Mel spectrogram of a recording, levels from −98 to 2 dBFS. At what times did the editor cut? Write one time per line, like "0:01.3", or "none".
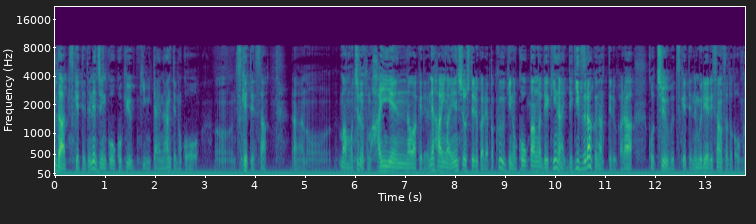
none

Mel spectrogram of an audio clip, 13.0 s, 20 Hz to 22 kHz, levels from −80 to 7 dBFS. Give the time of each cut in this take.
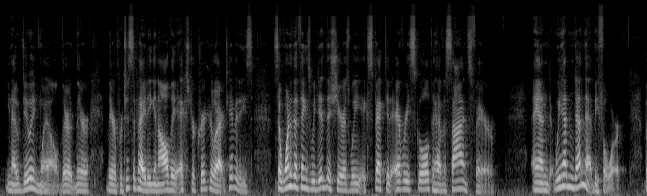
none

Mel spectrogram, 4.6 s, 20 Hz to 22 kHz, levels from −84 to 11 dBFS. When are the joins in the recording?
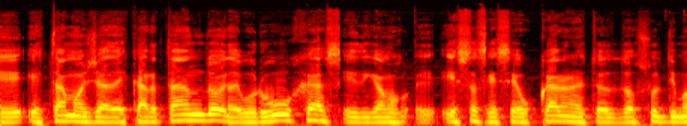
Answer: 0:01.5
0:02.3
0:03.2

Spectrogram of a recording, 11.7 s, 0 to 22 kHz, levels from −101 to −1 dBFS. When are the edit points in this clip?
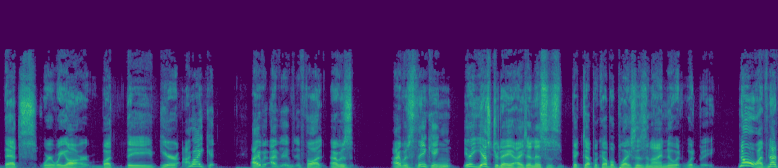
0:02.4
0:02.8
0:03.7
0:04.5
0:04.9
0:05.4
0:06.9
0:07.9

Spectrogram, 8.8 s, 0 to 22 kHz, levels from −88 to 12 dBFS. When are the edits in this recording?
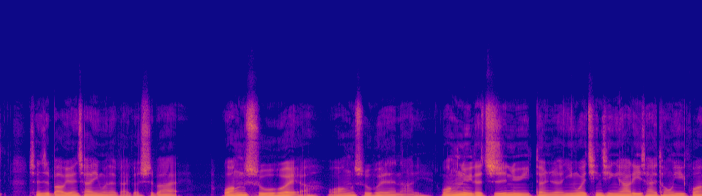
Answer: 0:02.6
0:05.4

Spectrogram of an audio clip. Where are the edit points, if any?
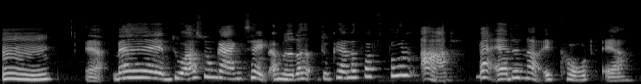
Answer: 0:01.1
0:04.6

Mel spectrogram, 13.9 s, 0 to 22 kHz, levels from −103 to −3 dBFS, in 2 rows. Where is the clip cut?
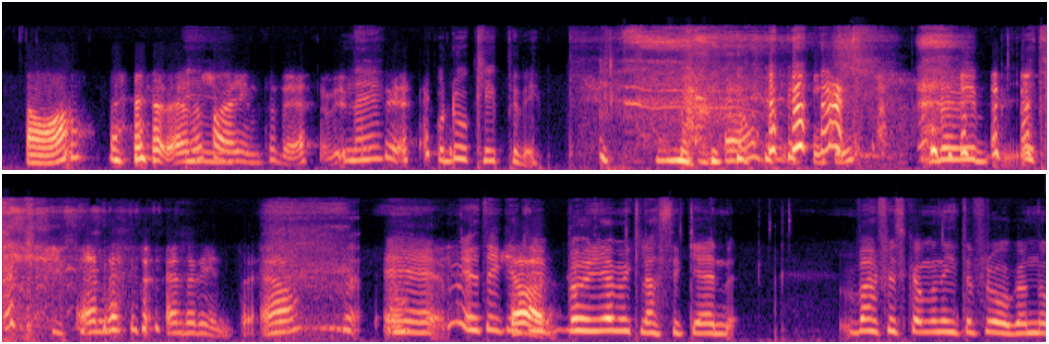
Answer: none

